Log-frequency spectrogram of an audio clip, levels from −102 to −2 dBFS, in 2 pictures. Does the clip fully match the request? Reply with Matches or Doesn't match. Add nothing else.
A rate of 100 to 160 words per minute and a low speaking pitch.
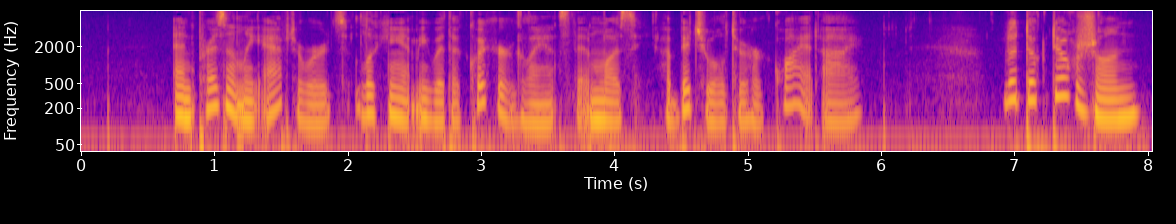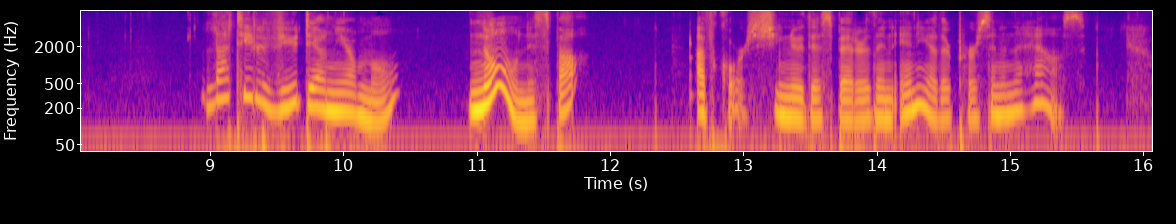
Doesn't match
